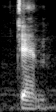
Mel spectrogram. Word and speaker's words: 잼: J sound, E sound, and sound, gem.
